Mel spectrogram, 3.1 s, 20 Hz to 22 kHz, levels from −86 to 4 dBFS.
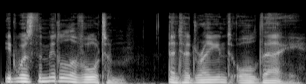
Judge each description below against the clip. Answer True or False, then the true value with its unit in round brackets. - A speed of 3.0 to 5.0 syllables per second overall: False (5.4 syllables/s)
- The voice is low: True (110 Hz)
